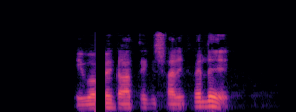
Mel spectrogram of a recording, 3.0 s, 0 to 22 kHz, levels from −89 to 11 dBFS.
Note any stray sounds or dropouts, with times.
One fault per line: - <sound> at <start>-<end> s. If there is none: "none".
- dropout at 1.0-1.1 s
